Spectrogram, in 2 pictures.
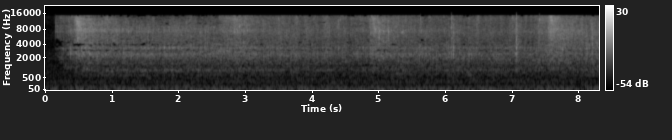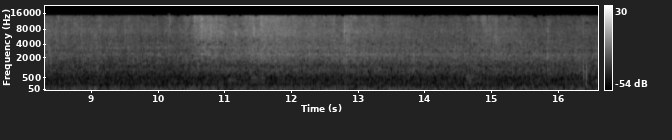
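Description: Raw potato strips sizzling as they deep-fry in hot oil, the hiss starting sharply as the first strips go in and swelling several times as more strips are added.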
